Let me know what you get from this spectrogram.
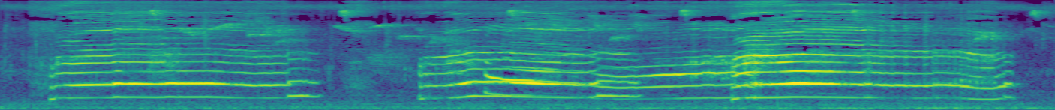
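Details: Angry tomcats squaring up before fighting: a wavering, moaning yowl for about two and a half seconds, a brief pause, then a longer, louder wail with overlapping voices and pitch breaks that swells near the end.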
